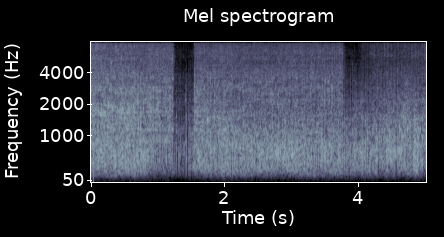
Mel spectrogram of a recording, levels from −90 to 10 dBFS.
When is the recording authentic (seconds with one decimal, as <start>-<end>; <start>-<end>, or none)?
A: none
